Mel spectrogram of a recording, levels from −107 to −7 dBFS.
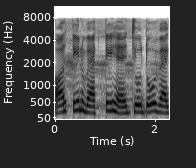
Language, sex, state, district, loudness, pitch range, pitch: Hindi, female, Uttar Pradesh, Muzaffarnagar, -12 LUFS, 190-245 Hz, 210 Hz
